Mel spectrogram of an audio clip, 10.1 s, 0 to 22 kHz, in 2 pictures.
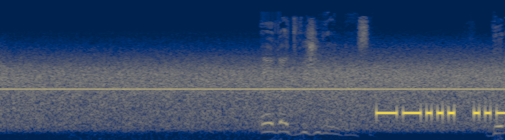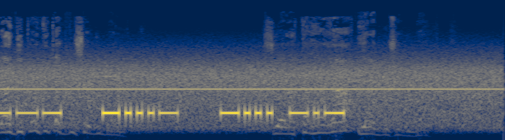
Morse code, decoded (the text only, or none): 72 <BT> BK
